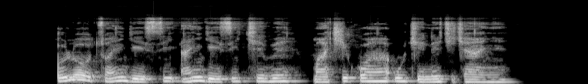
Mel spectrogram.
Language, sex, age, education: Igbo, male, 15-29, tertiary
